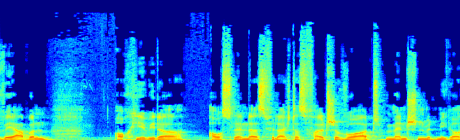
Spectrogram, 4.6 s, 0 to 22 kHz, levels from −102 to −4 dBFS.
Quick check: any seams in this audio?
no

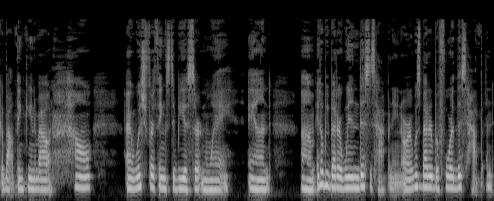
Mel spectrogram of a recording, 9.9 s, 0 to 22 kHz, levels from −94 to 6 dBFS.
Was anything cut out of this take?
no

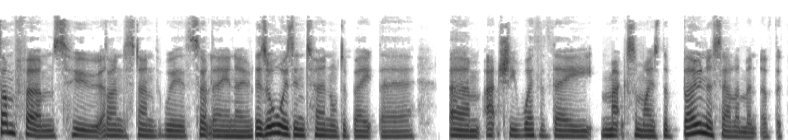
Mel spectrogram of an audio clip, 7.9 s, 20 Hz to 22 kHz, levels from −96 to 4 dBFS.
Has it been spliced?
yes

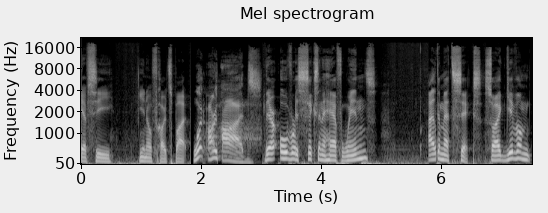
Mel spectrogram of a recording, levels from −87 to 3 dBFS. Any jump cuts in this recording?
yes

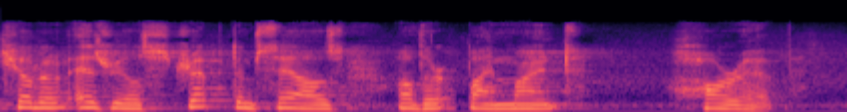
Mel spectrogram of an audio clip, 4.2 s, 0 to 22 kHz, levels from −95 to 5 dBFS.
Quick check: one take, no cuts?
no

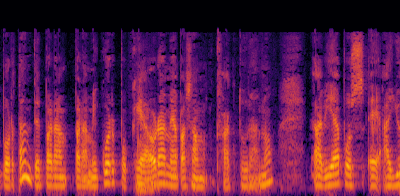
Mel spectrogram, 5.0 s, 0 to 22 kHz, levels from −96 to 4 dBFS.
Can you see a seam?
yes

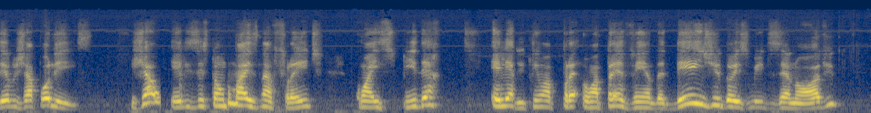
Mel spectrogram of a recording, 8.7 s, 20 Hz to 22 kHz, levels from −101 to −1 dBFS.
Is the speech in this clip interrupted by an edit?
yes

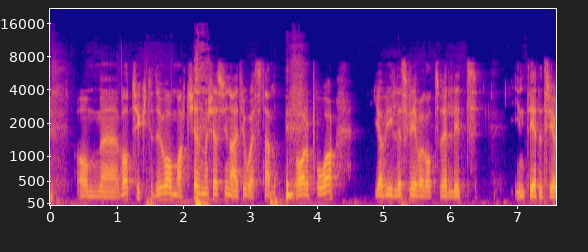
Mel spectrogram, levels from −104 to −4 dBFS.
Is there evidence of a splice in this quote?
no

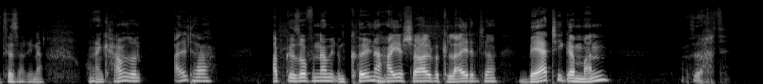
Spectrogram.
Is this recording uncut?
yes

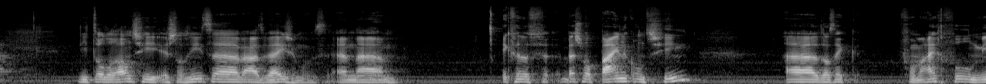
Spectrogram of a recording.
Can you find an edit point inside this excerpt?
no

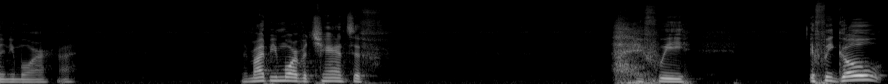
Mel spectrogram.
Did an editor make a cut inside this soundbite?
no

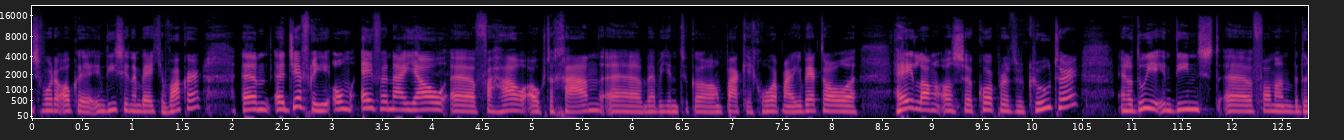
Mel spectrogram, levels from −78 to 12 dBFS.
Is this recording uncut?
no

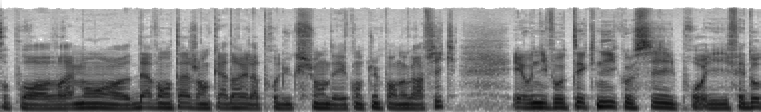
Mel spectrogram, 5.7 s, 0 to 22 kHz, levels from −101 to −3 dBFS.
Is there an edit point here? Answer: no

